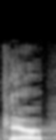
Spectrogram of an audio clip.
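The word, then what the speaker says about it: Kjar: how to spell his last name because it's pronounced care but you follow him on instagram at been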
